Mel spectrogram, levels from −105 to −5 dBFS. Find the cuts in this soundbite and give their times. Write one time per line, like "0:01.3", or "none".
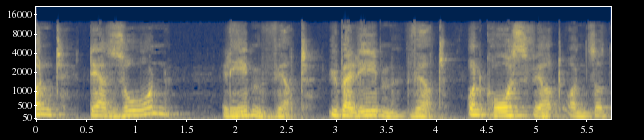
0:01.7
0:02.9

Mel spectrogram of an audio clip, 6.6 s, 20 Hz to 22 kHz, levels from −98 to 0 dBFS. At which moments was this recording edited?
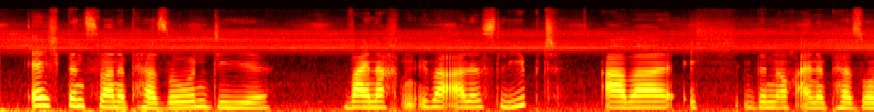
none

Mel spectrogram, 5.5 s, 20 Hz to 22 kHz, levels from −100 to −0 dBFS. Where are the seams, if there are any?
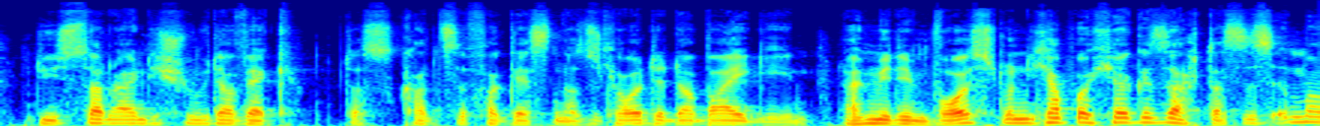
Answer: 0:02.5
0:03.4
0:04.1

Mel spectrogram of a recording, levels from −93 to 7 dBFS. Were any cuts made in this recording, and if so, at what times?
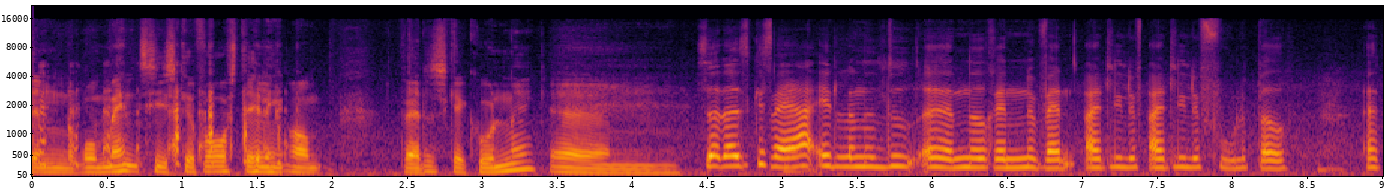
0:01.7
0:02.6
0:04.9
0:07.4

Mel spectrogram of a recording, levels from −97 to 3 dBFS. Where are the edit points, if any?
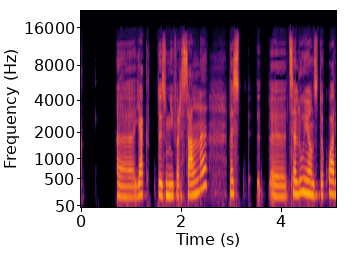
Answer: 0:01.5
0:02.9

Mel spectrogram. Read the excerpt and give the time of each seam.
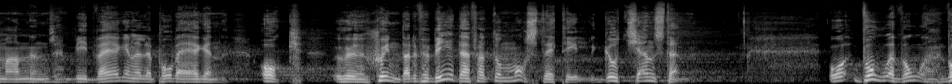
0:05.5

